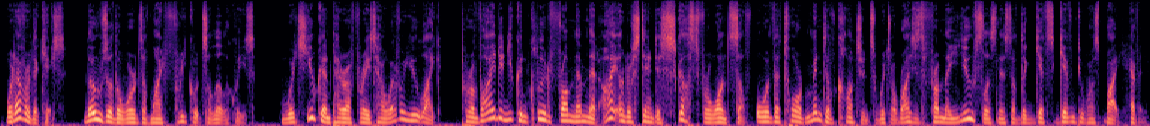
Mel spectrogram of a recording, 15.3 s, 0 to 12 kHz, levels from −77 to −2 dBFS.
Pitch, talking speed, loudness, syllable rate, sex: 120 Hz, 185 wpm, -20 LUFS, 5.6 syllables/s, male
